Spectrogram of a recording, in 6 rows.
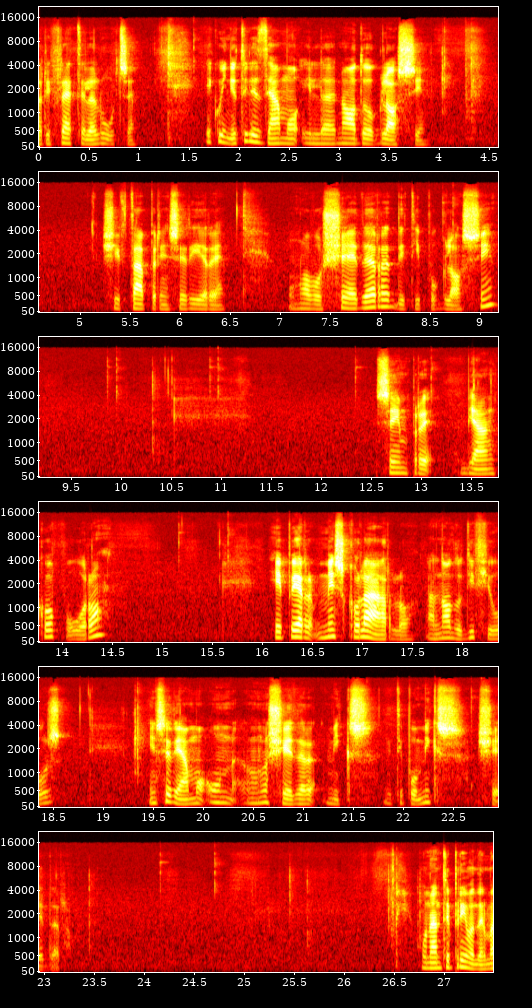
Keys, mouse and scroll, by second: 1.2-3.9 drag, 3.9 shift+a, 10.0-12.7 drag, 15.1-16.9 drag, 19.2 shift+a, 22.8-25.9 drag.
